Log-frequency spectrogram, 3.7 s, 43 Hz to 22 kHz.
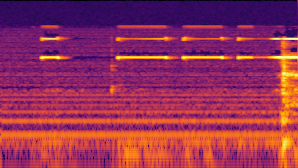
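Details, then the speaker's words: Acer Aspire E1-571 laptop with no power, motherboard on bench: clean high-pitched multimeter beeps, short then sustained, showing continuity across the first MOSFET at the charging input; that MOSFET is shorted. "first MOSFET is shorted. Okay, so the our problem is on the charging port."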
